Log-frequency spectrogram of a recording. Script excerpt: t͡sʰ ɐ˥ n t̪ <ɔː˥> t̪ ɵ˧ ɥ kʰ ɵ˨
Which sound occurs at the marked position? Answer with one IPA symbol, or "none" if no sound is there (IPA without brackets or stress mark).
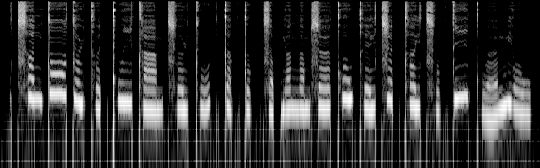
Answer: ɔː˥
